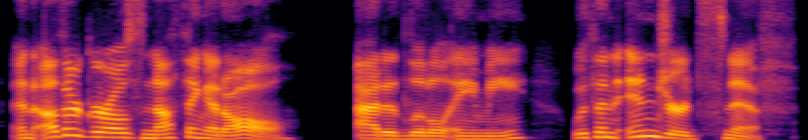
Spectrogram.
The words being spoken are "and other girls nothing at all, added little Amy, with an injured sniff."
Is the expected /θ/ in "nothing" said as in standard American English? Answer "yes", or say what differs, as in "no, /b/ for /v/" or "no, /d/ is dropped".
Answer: yes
